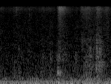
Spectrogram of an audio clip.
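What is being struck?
Nothing is struck.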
